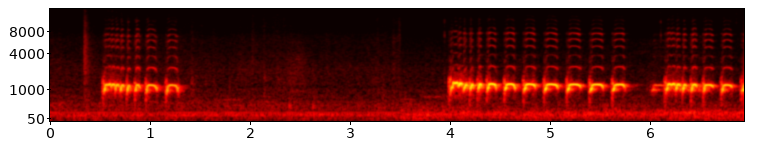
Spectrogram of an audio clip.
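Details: ['Zebra dove of a local type singing to provoke rival doves: a short burst of staccato coos, a pause, then a long string of about ten rhythmic cooing notes and another burst starting, with low background hum.']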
